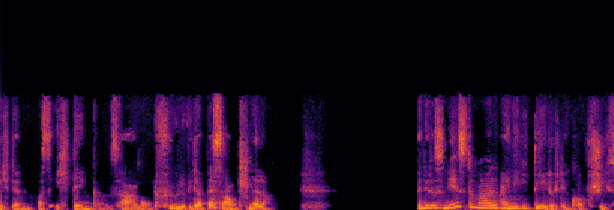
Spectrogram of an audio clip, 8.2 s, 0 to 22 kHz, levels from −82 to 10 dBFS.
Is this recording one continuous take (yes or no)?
yes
